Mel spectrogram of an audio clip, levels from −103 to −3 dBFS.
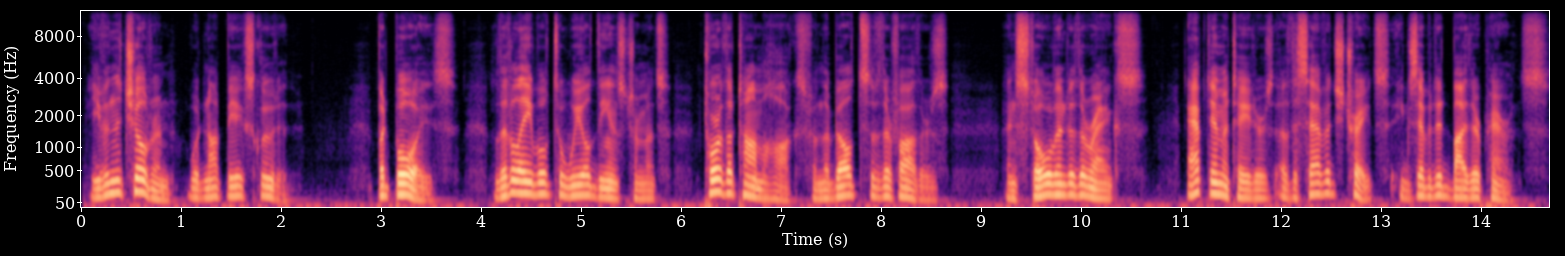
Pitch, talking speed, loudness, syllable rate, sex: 110 Hz, 160 wpm, -20 LUFS, 5.2 syllables/s, male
